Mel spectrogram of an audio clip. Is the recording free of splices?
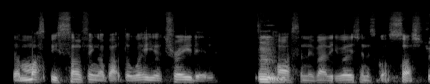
yes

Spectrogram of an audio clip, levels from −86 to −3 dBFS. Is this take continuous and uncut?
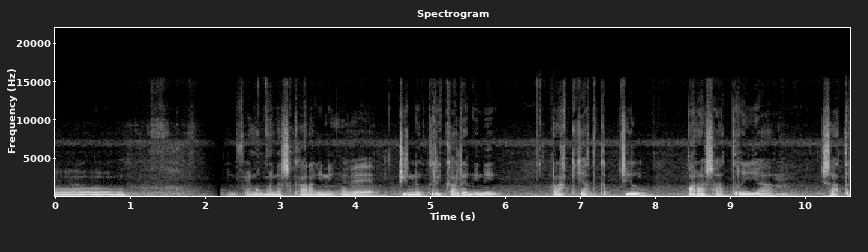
no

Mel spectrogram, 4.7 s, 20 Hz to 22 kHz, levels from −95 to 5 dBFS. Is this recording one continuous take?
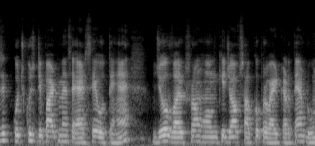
yes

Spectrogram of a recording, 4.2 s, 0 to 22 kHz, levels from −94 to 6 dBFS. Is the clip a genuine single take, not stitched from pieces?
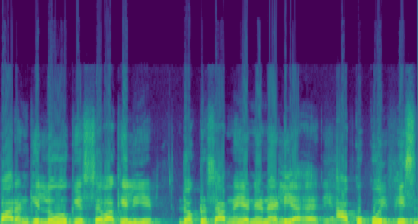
no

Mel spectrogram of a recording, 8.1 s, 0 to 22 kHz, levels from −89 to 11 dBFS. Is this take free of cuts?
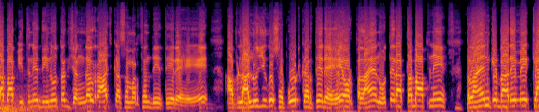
yes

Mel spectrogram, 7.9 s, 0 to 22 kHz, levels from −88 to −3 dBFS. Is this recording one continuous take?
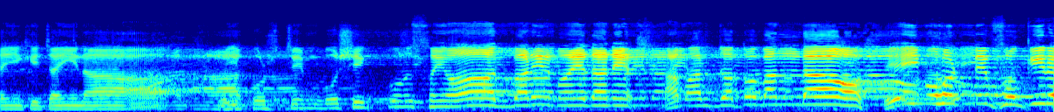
no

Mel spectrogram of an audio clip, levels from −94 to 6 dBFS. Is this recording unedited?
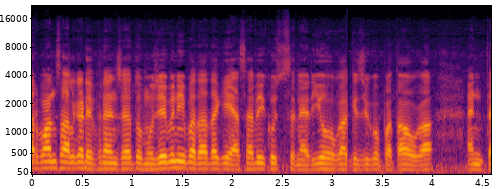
yes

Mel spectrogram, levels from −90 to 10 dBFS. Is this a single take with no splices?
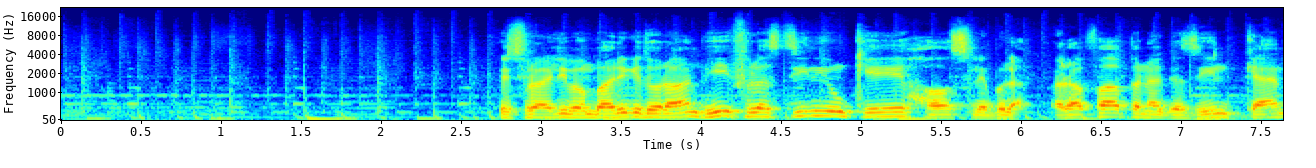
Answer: yes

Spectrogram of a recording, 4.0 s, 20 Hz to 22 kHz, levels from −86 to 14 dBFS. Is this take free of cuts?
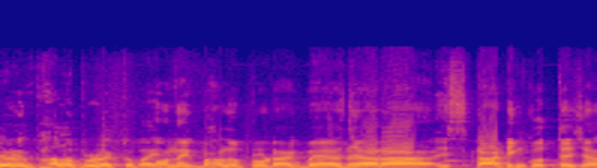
yes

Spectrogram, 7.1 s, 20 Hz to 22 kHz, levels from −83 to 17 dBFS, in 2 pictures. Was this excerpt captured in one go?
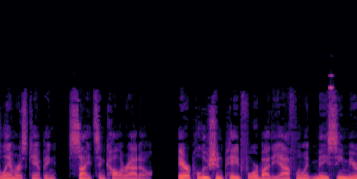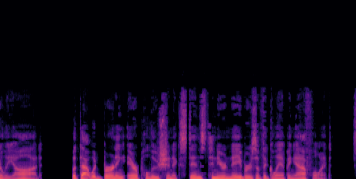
yes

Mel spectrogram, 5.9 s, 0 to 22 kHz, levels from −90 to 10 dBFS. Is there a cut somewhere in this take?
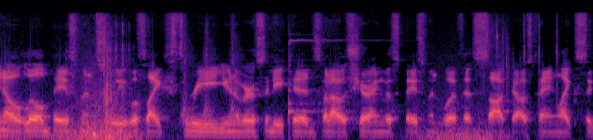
no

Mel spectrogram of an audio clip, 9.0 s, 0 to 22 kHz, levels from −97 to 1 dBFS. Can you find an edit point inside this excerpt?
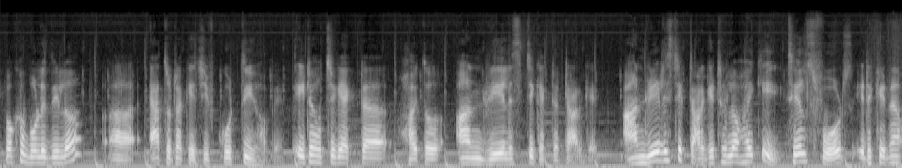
no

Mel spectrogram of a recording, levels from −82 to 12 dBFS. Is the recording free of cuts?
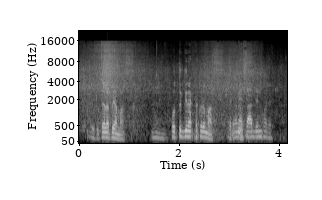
yes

